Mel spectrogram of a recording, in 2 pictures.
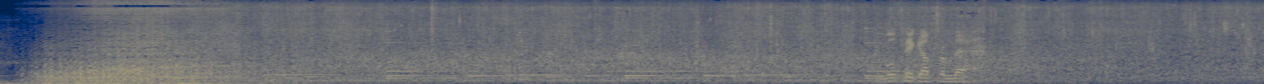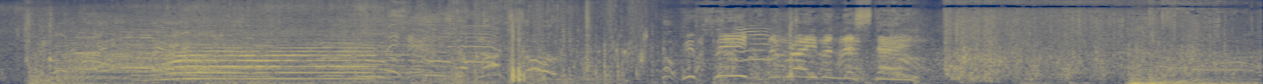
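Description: Waves wash and lap against a wooden boat.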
